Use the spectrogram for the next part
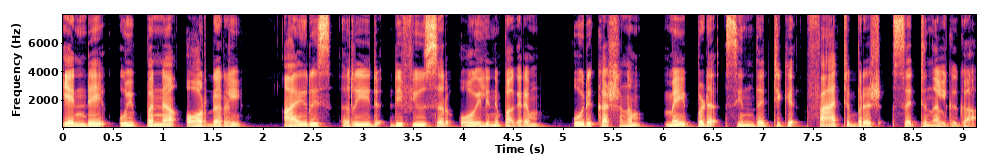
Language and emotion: Malayalam, neutral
